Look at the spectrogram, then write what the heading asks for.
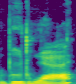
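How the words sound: It is said with a French accent.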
